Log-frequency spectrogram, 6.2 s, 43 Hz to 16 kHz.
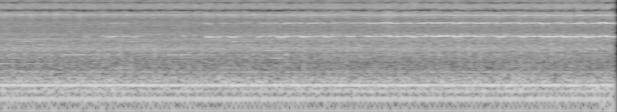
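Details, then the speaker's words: Bobcat T870 track loader, left side: steady low hum with faint high squealing, nothing rhythmic, from the left track drive. Owner hoped for the rear idler, but the drive motor was worn out and had to be rebuilt. "you can tell that something was wrong with this operator's left side so the first part of this video gonna try to diagnose what that noise is and where it's coming from"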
